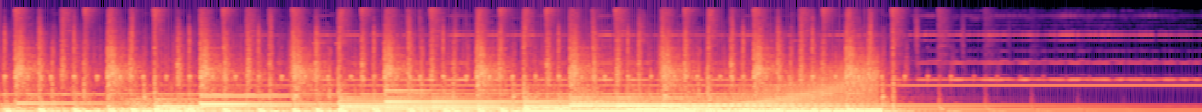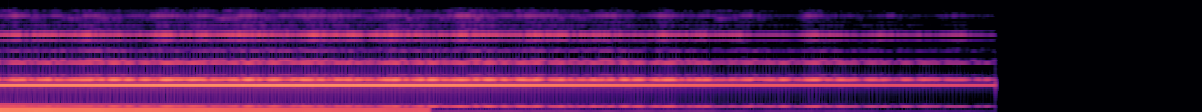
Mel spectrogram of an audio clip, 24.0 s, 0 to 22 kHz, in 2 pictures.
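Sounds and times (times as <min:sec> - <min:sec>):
electronic music chord: 0:00.0 - 0:17.0.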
